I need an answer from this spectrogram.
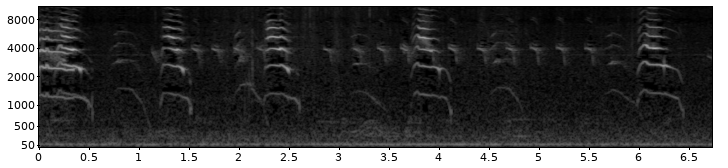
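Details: Young kitten crying for its mother, giving clear high-pitched meows that bend down at the end, about one per second, over a quiet background with light bird chirps.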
